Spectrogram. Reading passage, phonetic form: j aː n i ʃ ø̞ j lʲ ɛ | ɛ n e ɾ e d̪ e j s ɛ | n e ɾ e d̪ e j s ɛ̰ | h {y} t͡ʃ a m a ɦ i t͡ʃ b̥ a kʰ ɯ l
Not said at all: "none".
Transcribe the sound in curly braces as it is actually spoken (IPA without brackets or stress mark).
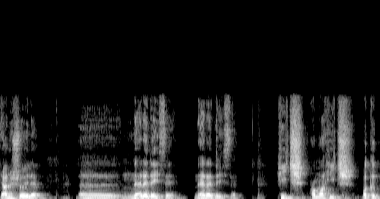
i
